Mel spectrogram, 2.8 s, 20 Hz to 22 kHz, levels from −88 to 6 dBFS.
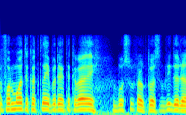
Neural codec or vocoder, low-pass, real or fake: codec, 16 kHz in and 24 kHz out, 0.9 kbps, LongCat-Audio-Codec, fine tuned four codebook decoder; 7.2 kHz; fake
